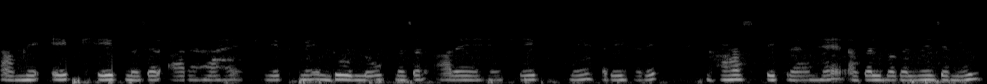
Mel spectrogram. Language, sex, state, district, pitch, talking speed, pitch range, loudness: Hindi, female, Chhattisgarh, Sukma, 205 Hz, 165 wpm, 200-210 Hz, -35 LUFS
